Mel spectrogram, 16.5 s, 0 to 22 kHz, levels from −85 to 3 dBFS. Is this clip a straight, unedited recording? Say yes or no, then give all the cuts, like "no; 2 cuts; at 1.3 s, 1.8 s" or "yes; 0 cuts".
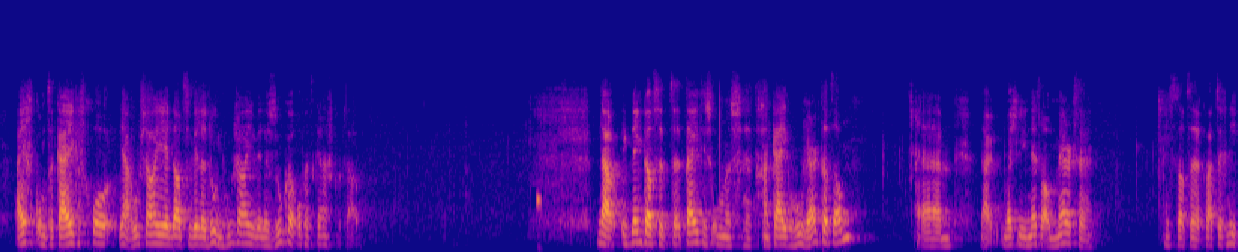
yes; 0 cuts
